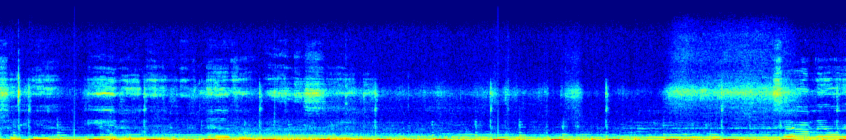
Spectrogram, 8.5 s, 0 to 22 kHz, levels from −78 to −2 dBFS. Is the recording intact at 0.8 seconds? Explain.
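No. Clock drift buffer slips span 0.74 s to 7.10 s, recurring every 2.12 s. Two devices likely run on clocks several hundred ppm apart, so their buffer periodically drops or repeats roughly 70 samples, producing about four evenly spaced clicks.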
